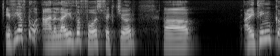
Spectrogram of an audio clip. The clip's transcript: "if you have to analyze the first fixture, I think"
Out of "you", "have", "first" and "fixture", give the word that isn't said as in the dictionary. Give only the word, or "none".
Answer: fixture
